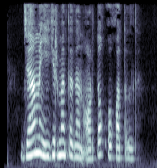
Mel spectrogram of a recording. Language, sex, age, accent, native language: Uzbek, female, 25-34, Andijon, Uzbek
